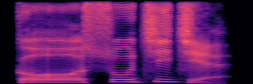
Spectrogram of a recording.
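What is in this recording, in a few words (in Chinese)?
"各抒己见", Chinese; HSK6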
